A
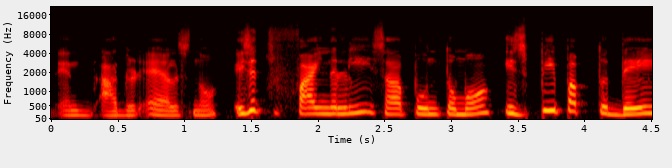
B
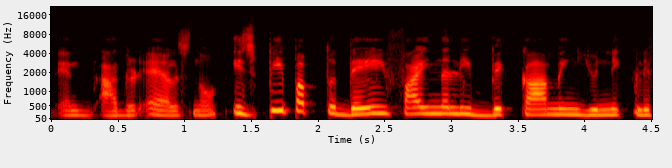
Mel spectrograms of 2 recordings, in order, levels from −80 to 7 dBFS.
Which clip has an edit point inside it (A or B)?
B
